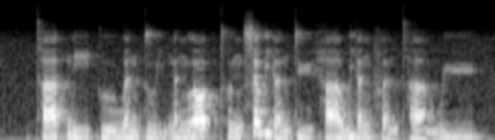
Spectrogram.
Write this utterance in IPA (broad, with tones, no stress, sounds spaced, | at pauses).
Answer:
t̪ʰ aː˨˥ t̚ n̪ iː˨ k uː˨ w ɐ˨˥ n t̪ uː˨˩ j ŋ ɐ˨˧ ŋ l ɔː˧ t̚ t̪ʰ ʊ˨˥ ŋ s ɐ˥ w j ɐ˨˥ n t̪ yː˧ h aː˨˥ w j ɐ˧ ŋ f ɐ˨˩ n t̪ʰ aː˨˩ m w yː˧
